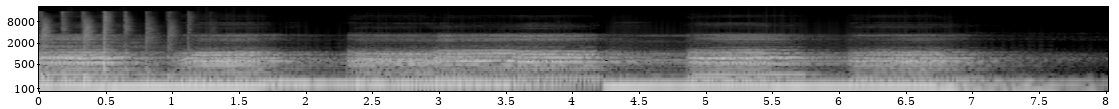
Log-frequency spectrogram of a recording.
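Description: Multitracked a cappella male voices singing slow, sustained harmony chords over a deep held bass note, the chords changing every second or two. The chords fade out about seven seconds in.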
